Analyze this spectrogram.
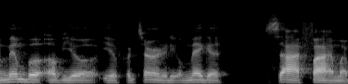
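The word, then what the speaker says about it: Omega Psi Phi: how you're a member of your your fraternity omega sci-fi am i pronouncing it right yes sir so what made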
